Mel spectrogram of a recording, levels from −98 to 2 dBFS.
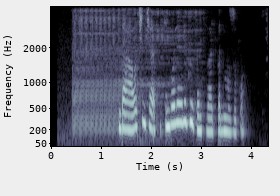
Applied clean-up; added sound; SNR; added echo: classical method log-MMSE.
